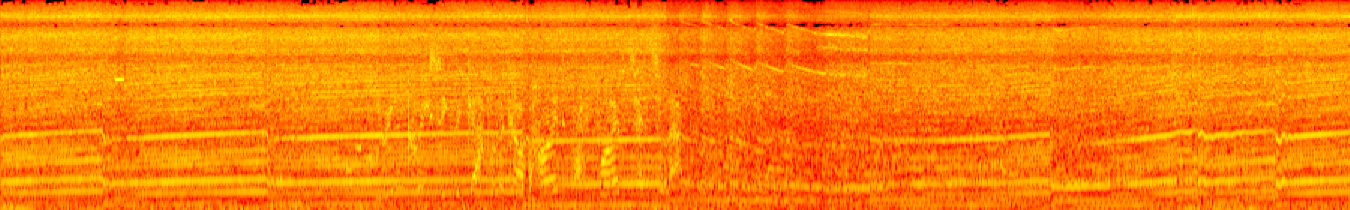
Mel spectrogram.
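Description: A racing car engine screams at high revs, climbing in pitch and dropping sharply with each gear change.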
